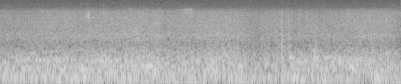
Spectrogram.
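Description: Steady wind rumble and hiss on an outdoor video-camera microphone, with no distinct event.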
